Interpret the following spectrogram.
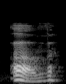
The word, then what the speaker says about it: of: my colors here remember in the word of right the f makes a v sound right of well in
